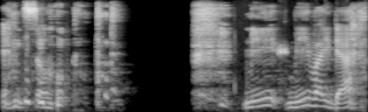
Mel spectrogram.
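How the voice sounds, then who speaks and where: A young male podcast host from a Filipino family in California rambles through casual stories, laughing as he talks. His voice is fairly high and husky, animated, with drawn-out words. The sound is dull and lo-fi.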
